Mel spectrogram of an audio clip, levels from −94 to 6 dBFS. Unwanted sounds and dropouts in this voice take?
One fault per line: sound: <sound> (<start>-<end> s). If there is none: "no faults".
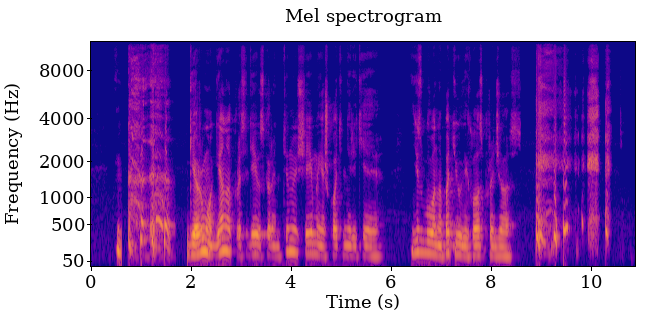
sound: cough (0.7-1.7 s)
sound: laugh (8.9-10.4 s)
